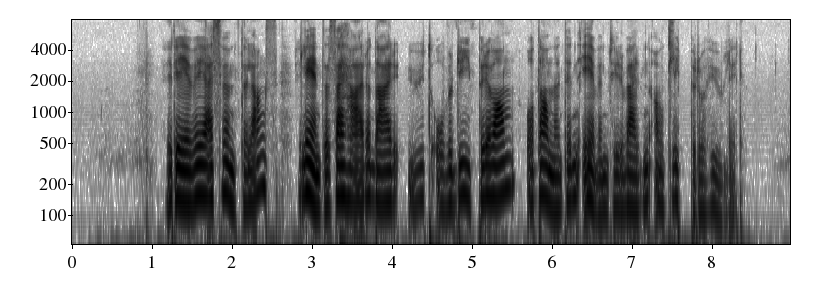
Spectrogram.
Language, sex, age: Norwegian, female, 48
